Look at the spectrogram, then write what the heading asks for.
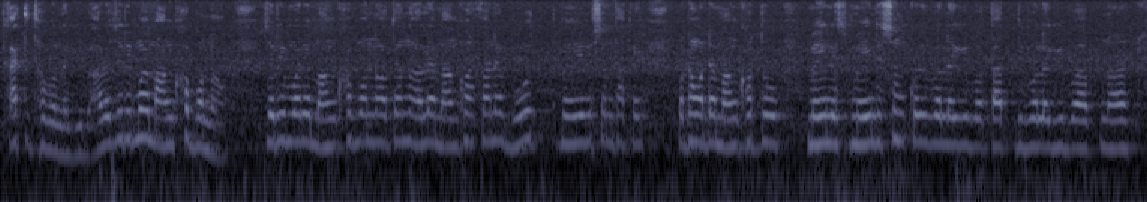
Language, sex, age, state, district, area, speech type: Assamese, male, 30-45, Assam, Morigaon, rural, spontaneous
